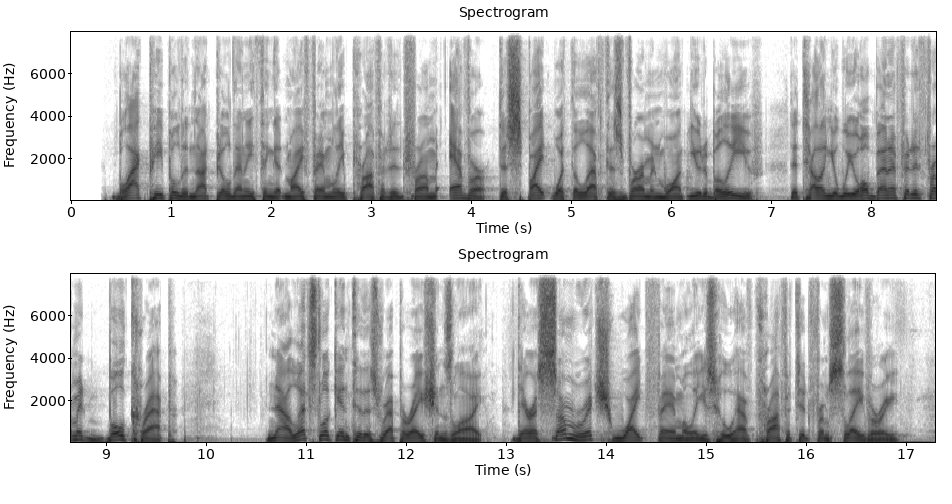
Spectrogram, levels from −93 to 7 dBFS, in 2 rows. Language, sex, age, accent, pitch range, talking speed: English, male, 60-79, American, 85-120 Hz, 165 wpm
